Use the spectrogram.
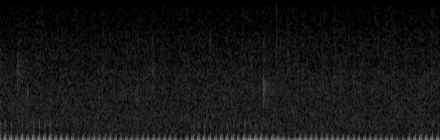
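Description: A cat in a video game purrs softly in a steady rhythmic rumble, the cycles repeating about every second, and nobody speaks over it.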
